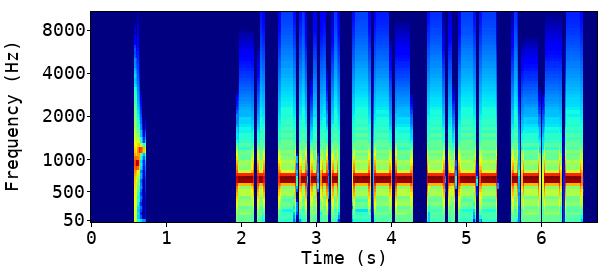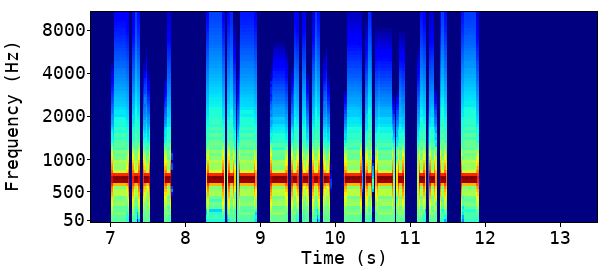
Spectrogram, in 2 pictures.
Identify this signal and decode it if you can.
Morse code, heard as a keyed tone, about 17 wpm, 700 Hz. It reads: N6OYJ DE K6CST
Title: USA Callsign DE Callsign - 5 Characters - 17wpm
